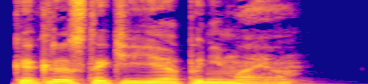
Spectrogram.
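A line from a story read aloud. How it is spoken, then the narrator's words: Calm objection. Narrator (Russian): спокойно возразил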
